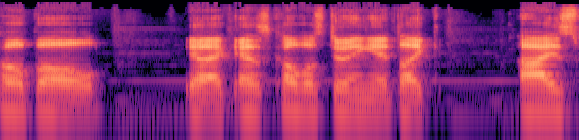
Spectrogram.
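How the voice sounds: This is a natural reading voice. It is used throughout.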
